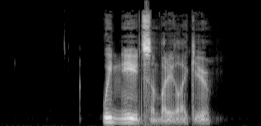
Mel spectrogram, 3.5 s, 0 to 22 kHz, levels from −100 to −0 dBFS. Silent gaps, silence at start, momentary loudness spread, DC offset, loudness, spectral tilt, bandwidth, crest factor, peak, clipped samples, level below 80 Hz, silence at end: none; 1.4 s; 21 LU; under 0.1%; -14 LUFS; -2 dB/octave; 16 kHz; 22 dB; 0 dBFS; under 0.1%; -64 dBFS; 0.7 s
